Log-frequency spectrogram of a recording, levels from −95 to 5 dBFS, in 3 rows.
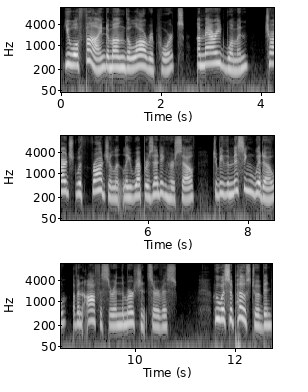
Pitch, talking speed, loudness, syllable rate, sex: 235 Hz, 160 wpm, -19 LUFS, 5.2 syllables/s, female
